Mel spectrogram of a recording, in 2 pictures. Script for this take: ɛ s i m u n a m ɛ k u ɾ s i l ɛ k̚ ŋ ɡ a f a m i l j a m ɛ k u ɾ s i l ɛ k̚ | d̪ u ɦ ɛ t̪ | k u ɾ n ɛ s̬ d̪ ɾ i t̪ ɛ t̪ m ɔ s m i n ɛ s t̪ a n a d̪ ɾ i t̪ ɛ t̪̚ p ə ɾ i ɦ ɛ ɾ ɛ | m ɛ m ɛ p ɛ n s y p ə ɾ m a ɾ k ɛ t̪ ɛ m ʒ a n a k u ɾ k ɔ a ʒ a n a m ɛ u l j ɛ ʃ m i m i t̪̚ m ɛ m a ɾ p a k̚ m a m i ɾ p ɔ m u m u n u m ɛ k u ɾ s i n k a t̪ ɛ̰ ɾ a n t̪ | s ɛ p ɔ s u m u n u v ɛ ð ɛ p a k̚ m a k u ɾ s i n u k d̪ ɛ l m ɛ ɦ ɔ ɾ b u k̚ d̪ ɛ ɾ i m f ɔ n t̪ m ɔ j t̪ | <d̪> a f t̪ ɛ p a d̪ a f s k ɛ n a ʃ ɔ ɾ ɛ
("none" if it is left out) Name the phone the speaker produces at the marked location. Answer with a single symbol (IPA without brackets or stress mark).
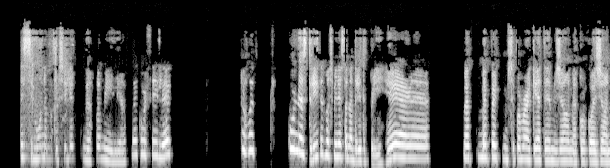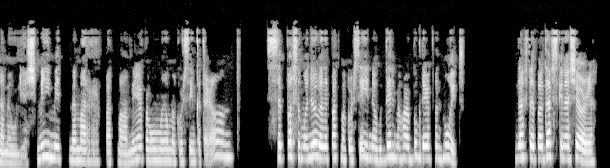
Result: d̪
